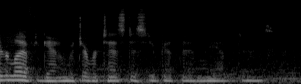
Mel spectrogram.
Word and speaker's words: testis: Testis is one. Yeah, I-S on the end, one.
